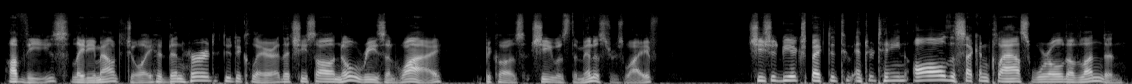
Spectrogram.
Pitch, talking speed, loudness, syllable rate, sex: 125 Hz, 180 wpm, -20 LUFS, 5.1 syllables/s, male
